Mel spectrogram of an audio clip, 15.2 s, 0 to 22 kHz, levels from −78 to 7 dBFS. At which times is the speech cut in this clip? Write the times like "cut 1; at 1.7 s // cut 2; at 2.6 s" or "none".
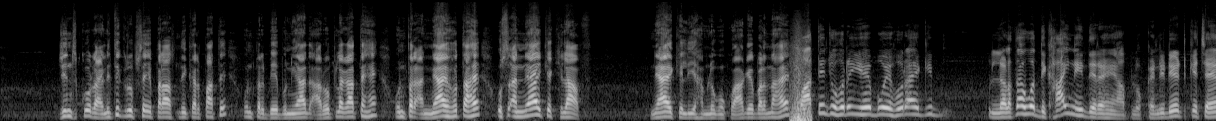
cut 1; at 9.9 s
